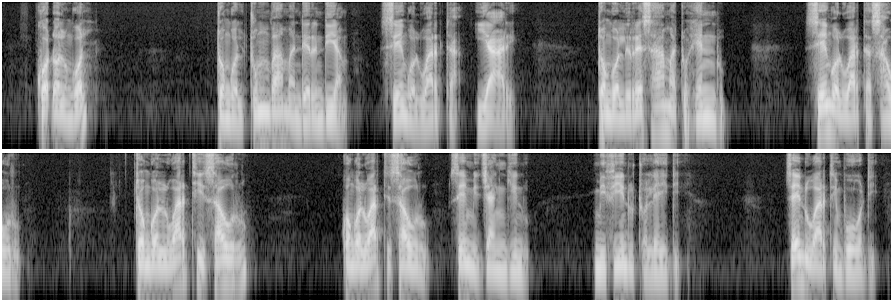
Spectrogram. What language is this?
Pular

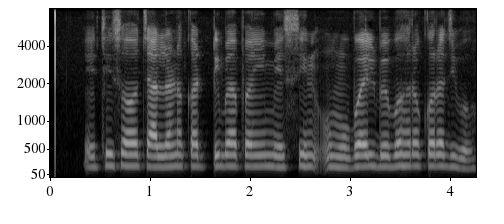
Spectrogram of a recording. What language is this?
Odia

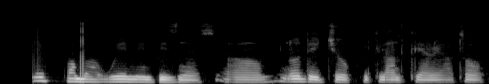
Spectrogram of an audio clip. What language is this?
Nigerian Pidgin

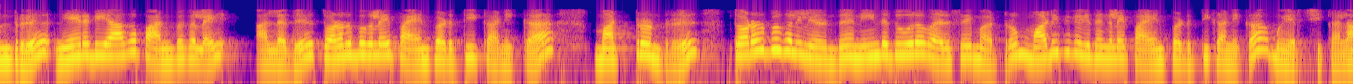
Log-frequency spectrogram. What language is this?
Tamil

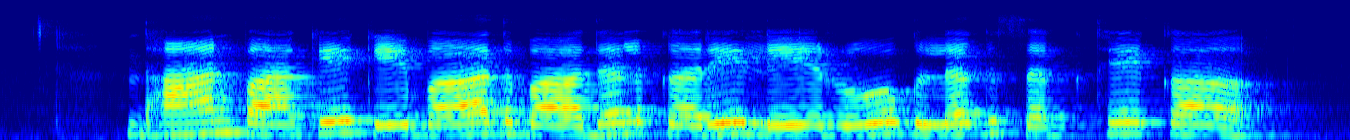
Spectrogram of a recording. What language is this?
Chhattisgarhi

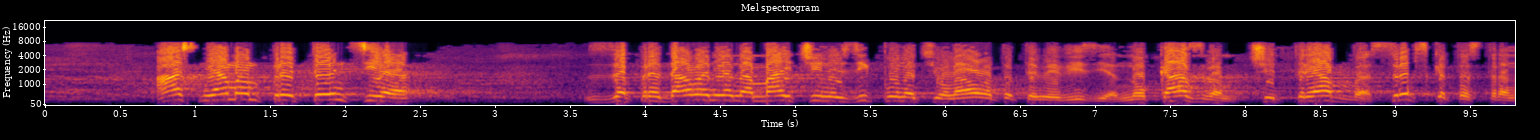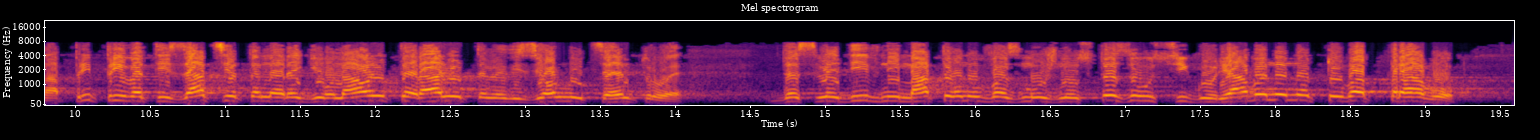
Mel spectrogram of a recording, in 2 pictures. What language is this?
Bulgarian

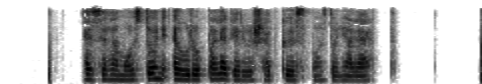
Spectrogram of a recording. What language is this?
Hungarian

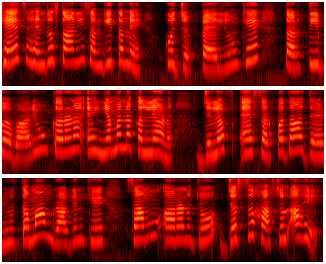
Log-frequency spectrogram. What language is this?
Sindhi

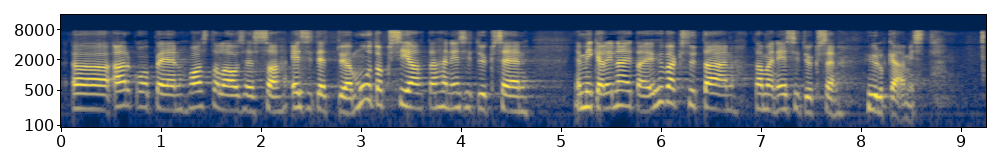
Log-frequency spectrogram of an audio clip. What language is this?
Finnish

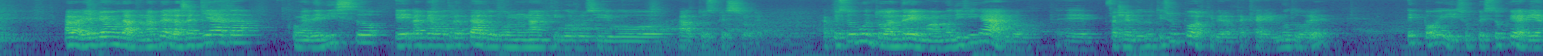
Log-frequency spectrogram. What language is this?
Italian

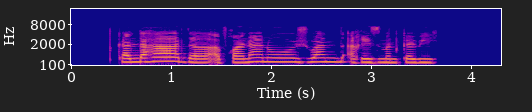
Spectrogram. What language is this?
Pashto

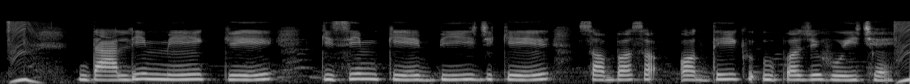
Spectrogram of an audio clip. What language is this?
Maithili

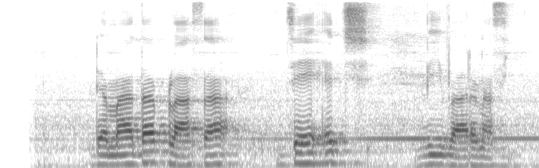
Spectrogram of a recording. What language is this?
Malayalam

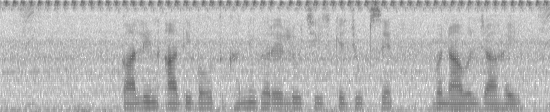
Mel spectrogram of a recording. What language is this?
Magahi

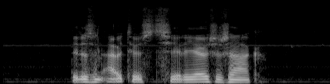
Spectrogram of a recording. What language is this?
Dutch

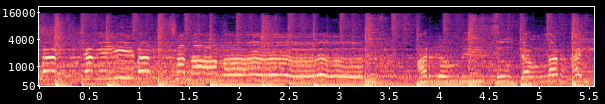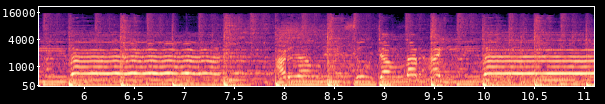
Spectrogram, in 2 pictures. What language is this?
Russian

